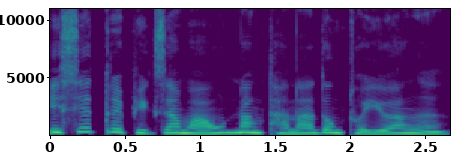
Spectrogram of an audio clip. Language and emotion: Bodo, neutral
